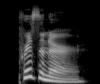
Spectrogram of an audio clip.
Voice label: "prisoner", English; 3000 words

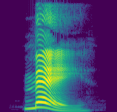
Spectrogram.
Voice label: "May", English; 3000 words

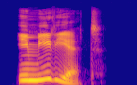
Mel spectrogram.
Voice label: "immediate", English; 3000 words

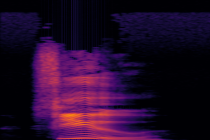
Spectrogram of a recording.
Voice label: "few", English; 3000 words

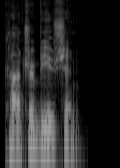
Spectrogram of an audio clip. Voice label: "contribution", English; 3000 words

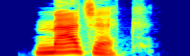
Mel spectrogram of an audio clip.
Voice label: "MAGIC", english; 3000 words

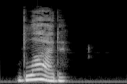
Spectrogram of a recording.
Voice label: "blood", english; 3000 words

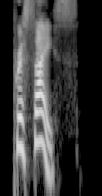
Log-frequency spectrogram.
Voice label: "precise", English; 3000 words

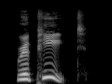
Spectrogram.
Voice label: "REPEAT", English; 3000 words

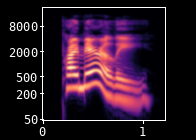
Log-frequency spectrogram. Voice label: "primarily", english; 3000 words

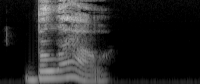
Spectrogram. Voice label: "BELOW", english; 3000 words

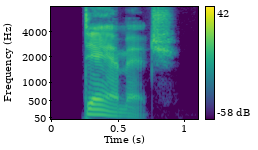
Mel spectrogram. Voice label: "DAMAGE", English; 3000 words

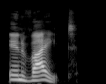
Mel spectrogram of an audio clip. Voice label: "INVITE", english; 3000 words

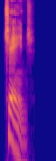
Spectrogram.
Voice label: "CHANGE", english; 3000 words

